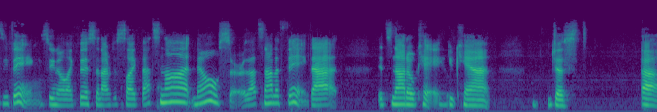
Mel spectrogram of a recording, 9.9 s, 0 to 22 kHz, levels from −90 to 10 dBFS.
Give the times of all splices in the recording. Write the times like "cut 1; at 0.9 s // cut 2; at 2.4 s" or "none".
cut 1; at 4.6 s // cut 2; at 6.7 s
